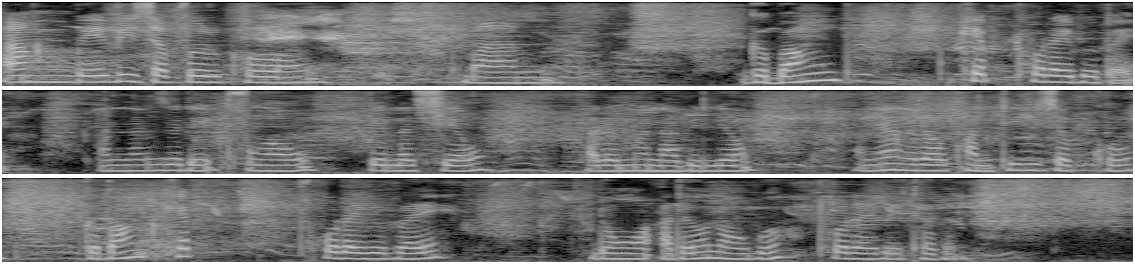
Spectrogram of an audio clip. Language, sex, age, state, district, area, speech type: Bodo, female, 18-30, Assam, Udalguri, rural, spontaneous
